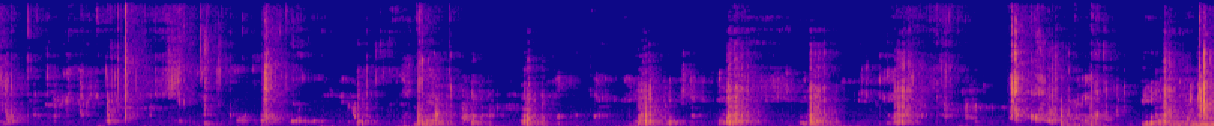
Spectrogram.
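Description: Close-miked chewing of a mouthful of boiled pork, cabbage and rice: wet, squishy chews about twice a second.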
